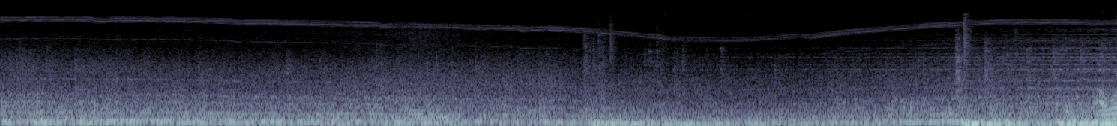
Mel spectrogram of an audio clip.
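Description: A video-game truck engine drones steadily, with a rising mechanical whine and a hiss like an air brake near the end.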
